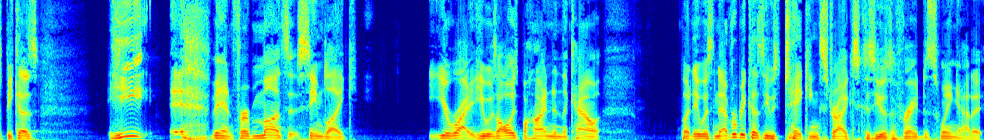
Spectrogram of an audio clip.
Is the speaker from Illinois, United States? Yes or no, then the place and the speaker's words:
no; St. Louis, Missouri, United States; I am from Saint Louis.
